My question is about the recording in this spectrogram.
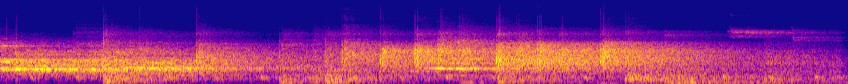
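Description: A volleyball thudding several times as it is bounced and hit on the wooden gym floor, each knock echoing in the hall over a wash of players' voices.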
